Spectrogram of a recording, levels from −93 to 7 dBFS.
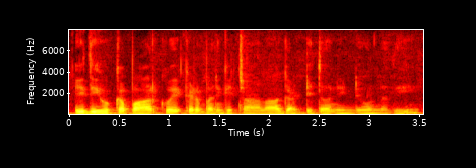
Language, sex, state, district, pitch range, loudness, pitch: Telugu, male, Telangana, Hyderabad, 100-115 Hz, -20 LUFS, 105 Hz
